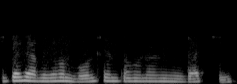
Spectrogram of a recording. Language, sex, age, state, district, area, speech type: Bengali, male, 18-30, West Bengal, North 24 Parganas, rural, conversation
